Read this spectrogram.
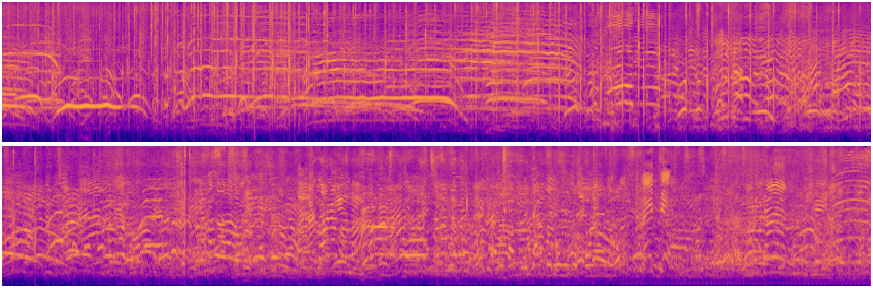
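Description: A crowd of people chants and sings loudly together close by.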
